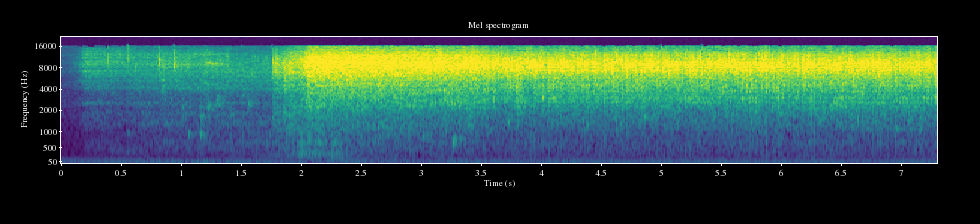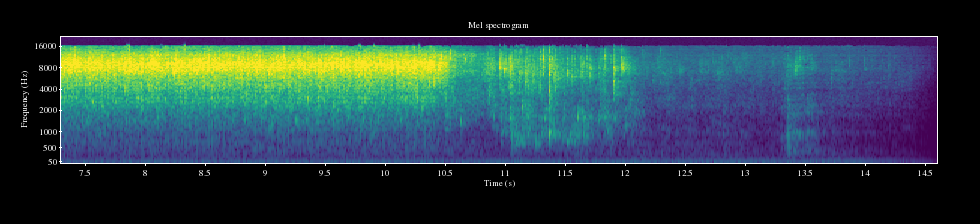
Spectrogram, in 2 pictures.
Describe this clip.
Water Faucet
turn on faucet, short washing with water, turn off.
Bathroom, sink, faucet, washbasin, water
